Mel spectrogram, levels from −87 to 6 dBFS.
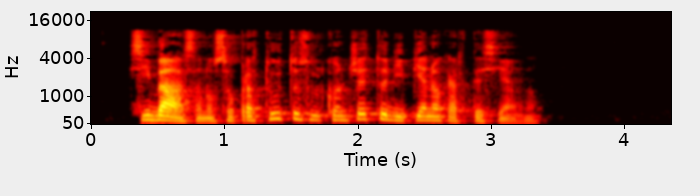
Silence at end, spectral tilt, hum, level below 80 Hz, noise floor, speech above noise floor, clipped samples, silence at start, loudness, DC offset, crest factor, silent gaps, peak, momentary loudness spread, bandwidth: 1 s; -4.5 dB/octave; none; -64 dBFS; -83 dBFS; 58 dB; under 0.1%; 0.3 s; -25 LUFS; under 0.1%; 24 dB; none; -2 dBFS; 15 LU; 11.5 kHz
